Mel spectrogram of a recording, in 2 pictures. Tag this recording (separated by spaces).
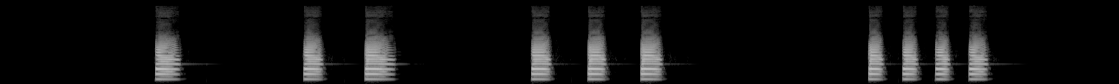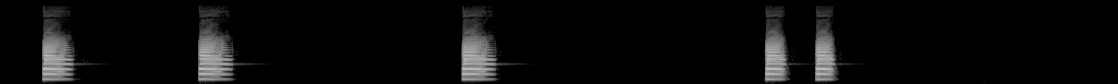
Bulb Horn Old Rubber Squeeze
